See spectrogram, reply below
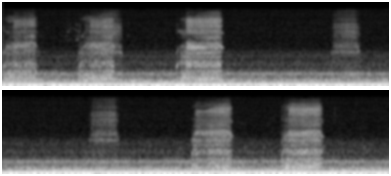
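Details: At a wild barn owl nest with three hatched nestlings and one dead in the egg, which the female removes and eats. Seven harsh, noisy hissing bursts come in an uneven run over a constant low hum.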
